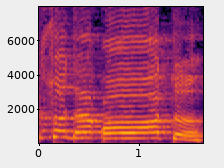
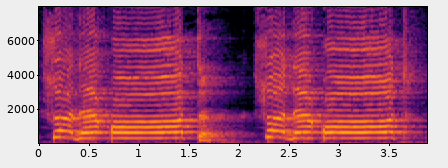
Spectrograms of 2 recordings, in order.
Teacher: लेकिन जब भी ता पे वक़्फ़ करेंगे तो आप आवाज को नहीं लौटा सकते क्योंकि ता कलकला में नहीं आता।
